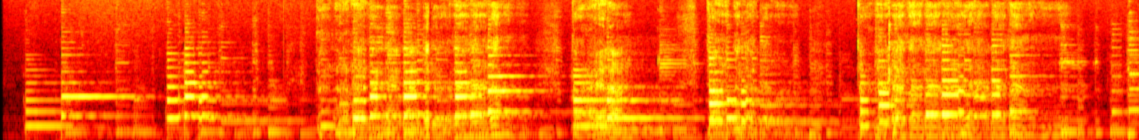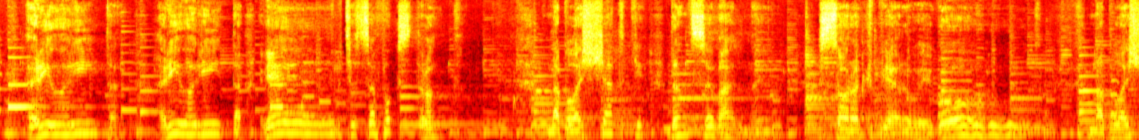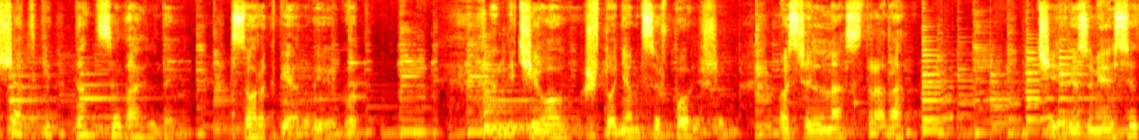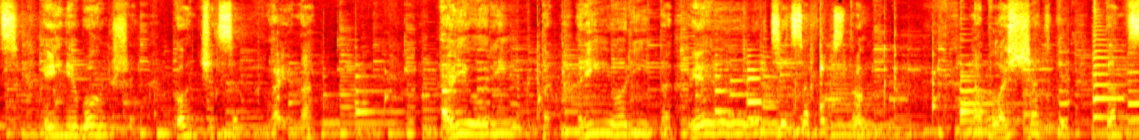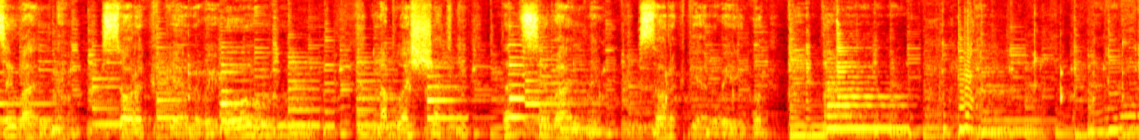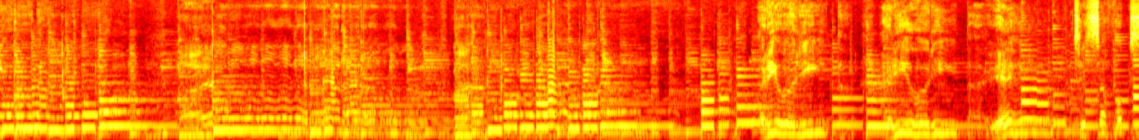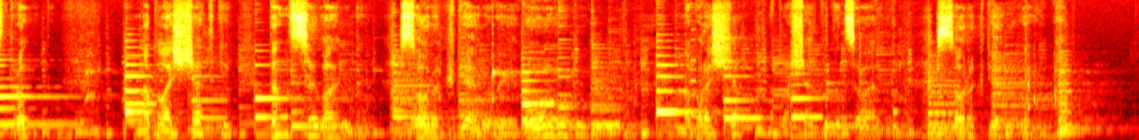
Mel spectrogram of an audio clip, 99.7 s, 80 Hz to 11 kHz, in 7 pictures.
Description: Недавно в клубе Эльдар состоялся концерт музыки Петра Тодоровского.
Первые 3 записи - с этого концерта.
